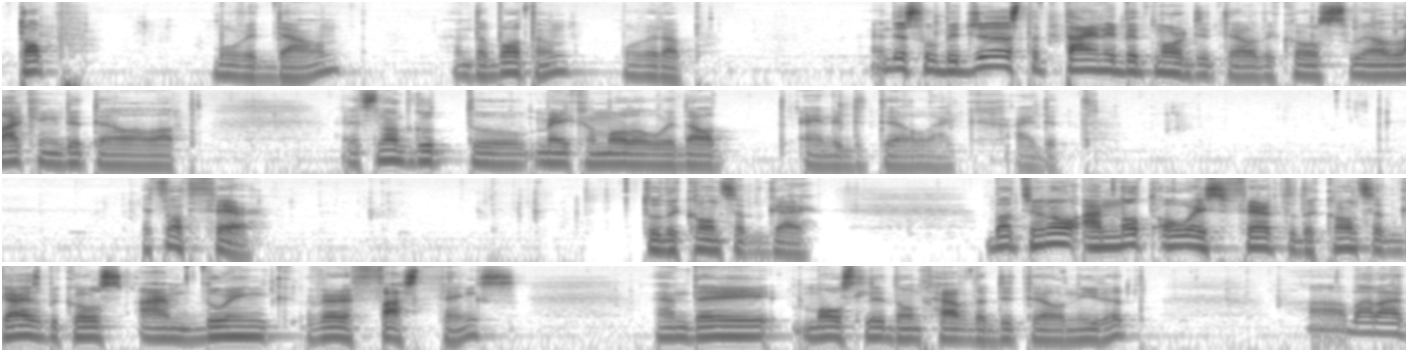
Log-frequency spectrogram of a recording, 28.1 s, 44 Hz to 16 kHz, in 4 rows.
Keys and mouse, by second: 0.5 g, 2.5 g, 4.5 alt+click, 5.3 ctrl+Tab, 6.6 g, 7.0-7.7 ], 9.1 click, 9.1 middle click, 9.1 right click, 16.8-17.6 typing, 25.5-28.0 alt+drag, 25.5-28.0 alt+middle drag, 25.5-28.0 alt+right drag.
